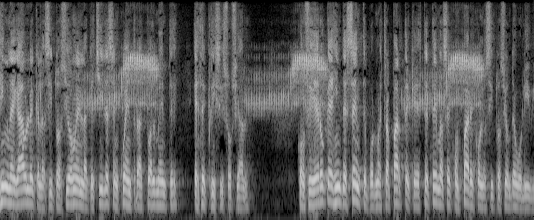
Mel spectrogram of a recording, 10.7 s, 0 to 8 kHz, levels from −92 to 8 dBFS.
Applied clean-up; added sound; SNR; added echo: none; Chirp, tweet; 3 dB; none.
